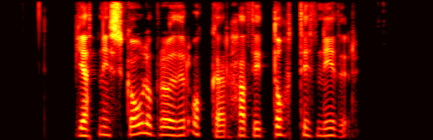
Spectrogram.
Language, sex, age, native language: Icelandic, male, 20-29, German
